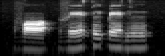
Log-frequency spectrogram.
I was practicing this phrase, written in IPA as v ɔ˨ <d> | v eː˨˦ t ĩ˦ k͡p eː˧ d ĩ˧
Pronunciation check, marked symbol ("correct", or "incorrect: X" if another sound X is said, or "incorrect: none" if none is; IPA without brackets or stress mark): incorrect: none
